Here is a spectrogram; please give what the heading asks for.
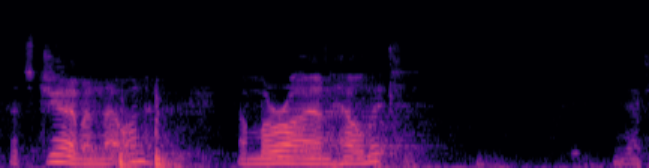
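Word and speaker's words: morion: 16th century tin that's german that one a morian helmet that's how it's pronounced and lots and lots of oriental ceramics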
